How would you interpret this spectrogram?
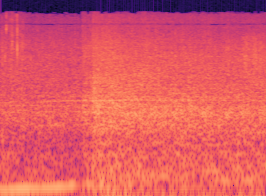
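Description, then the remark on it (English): A car engine roars steadily as the vehicle drives off at speed, its low hum dropping in pitch as it shifts gear, with constant road noise and no voices. “Wade drives away at speed.”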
